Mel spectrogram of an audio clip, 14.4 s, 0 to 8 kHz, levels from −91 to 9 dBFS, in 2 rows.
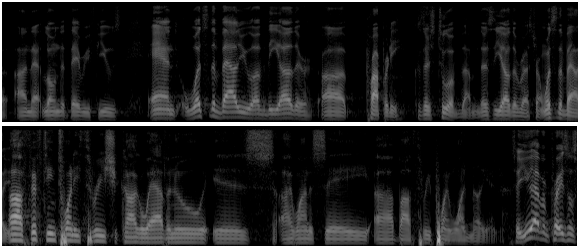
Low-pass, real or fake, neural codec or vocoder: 7.2 kHz; real; none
